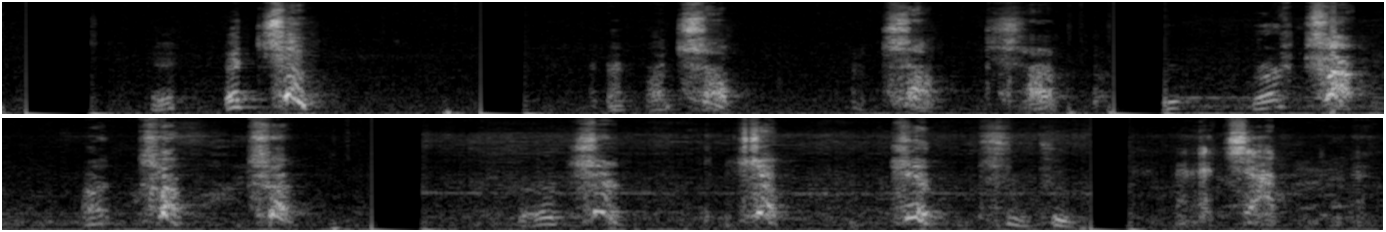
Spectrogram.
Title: EEE Sneeze voice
